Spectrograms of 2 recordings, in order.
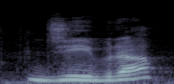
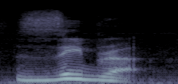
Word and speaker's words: zebra: a jar so what they do is they pronounce this as zebra Joan Jill so please don't make a mistake the moment you replace the Sir with a jar it's a mispronunciation it's not zebra it's zebra it's not John it is Zone it's not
